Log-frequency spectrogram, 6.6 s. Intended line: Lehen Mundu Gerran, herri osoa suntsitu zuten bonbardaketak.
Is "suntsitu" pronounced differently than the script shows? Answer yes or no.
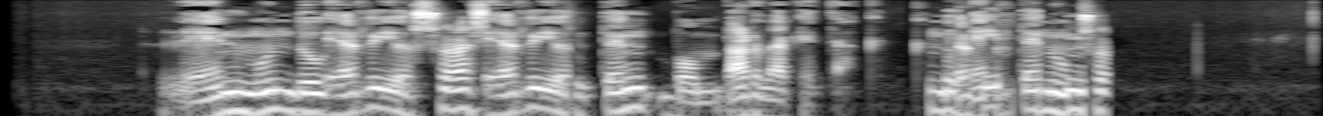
yes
